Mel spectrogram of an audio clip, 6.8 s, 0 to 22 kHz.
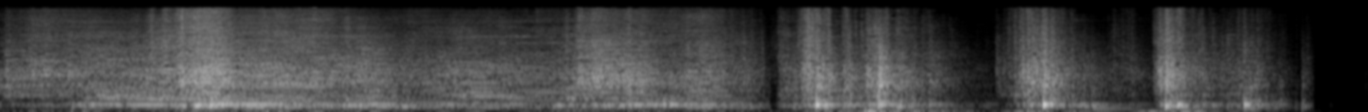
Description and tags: tin garbage bin with objects inside -slowed up the sound and diminished the pitch
canconstruction, crushtin, MTC500-M002-s13factorymetal, work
